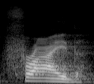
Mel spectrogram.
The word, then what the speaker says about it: fried: como que y mérida después tenemos fried fried esta es muy relajada cuando pronuncia es esta dice así como que hay hay de hecho aquí es el diptongo hay fried los diptongos se forman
